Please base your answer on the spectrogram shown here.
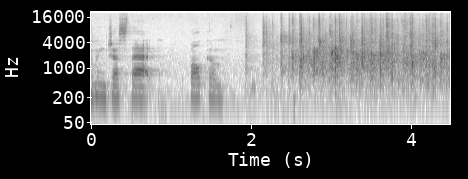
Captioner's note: applause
